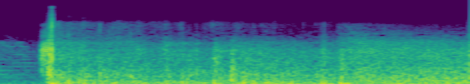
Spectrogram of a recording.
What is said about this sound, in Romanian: În imagini se observă atât dronele, cât și exploziile în zona porturilor.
